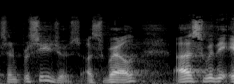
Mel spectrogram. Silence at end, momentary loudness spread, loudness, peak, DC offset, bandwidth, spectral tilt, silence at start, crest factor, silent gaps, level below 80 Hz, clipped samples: 0 s; 14 LU; -26 LUFS; -8 dBFS; under 0.1%; 11.5 kHz; -4 dB/octave; 0 s; 18 dB; none; -56 dBFS; under 0.1%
